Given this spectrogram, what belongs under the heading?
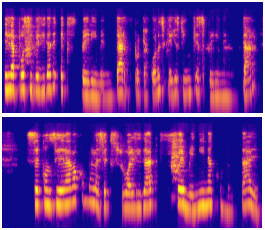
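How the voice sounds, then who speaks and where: A woman's voice: medium pitch, normal speed, a little mellow, muffled recording. A woman teacher with a Peruvian accent, lecturing her class, often asking tag questions and repeating words as she goes. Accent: Peruvian Spanish.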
